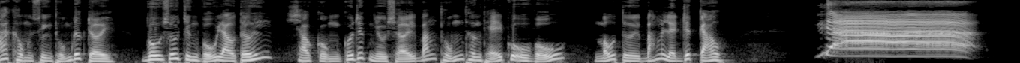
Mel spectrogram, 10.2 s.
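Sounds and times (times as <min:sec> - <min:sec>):
speech: 0:00.0 - 0:07.3
man yelling loudly: 0:08.2 - 0:09.9.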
